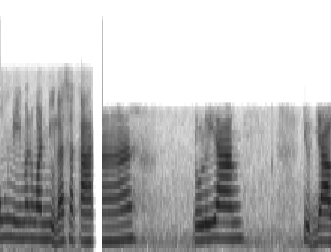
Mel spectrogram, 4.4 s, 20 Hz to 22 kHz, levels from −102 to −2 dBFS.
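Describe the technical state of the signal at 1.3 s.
At 1.3 s the signal is inside a handover gap running from 1.21 to 1.35 s. The call was being passed from one network link to another, and for about 140 ms no speech frames reached the decoder. The sound fades out within a few tens of milliseconds of 1.21 s and stays silent until the new link takes over, so whatever was said in that span is simply missing.

When the audio resumes at 1.35 s, it comes back after a fallback to narrowband that lasts to the end. The call has dropped from HD Voice to an older narrowband codec, and the sound points to a switch from AMR-WB at around 23.85 kbit/s to AMR-NB at 12.2 kbit/s. Nothing above 4 kHz survives, so the speech turns duller and rougher, losing the crisp sibilance the wideband link carried before the gap.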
